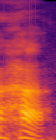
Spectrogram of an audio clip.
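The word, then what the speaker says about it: ح: This letter is the letter ha, or the small ha in the Arabic language. This ha is to be pronounced without any sort of force or any sort of emphasis.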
